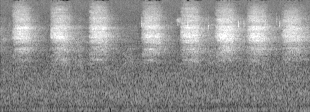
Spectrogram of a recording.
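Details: Fox squirrel (Sciurus niger) on a Monterey Pine in Del Monte Forest, California, giving lip calls: breathy, hissing puffs repeated about every half second, eight in under five seconds, over a steady low background rumble.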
